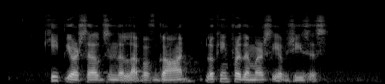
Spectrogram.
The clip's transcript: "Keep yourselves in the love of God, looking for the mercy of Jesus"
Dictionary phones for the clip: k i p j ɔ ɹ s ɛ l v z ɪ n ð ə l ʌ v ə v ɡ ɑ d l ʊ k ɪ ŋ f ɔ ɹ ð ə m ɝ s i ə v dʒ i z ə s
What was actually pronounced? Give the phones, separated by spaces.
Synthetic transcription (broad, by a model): k i p j ɔ ɹ s ɛ l v z ɪ n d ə l ʌ v ə v ɡ ɑ d l ʊ k ɪ ŋ f ɔ ɹ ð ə m ɝ s i ə v dʒ i z ə s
